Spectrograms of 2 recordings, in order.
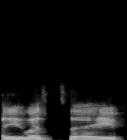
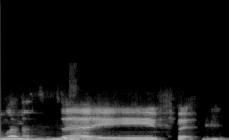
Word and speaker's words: والصيف: والصيف. ஆமா சார். எப்போதும் பாவம். إيلافهم رحلة الشتاء والصيف. நம்ம அந்த ஈட சவுண்ட் தெளிவில்லை. ஈ உச்சரிப்புல ஐ கலந்து வருது.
